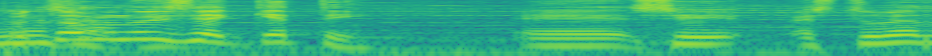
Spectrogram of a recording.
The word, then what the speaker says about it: Goethe: Se pronuncia Goethe, de hecho. Goethe.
